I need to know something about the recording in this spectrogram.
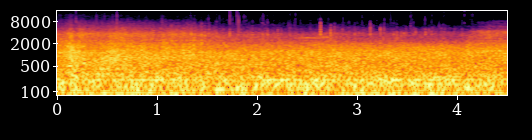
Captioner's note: water splash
